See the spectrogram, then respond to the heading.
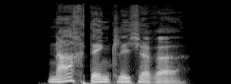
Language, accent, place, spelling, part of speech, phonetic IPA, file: German, Germany, Berlin, nachdenklichere, adjective, [ˈnaːxˌdɛŋklɪçəʁə], De-nachdenklichere.ogg
- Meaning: inflection of nachdenklich: 1. strong/mixed nominative/accusative feminine singular comparative degree 2. strong nominative/accusative plural comparative degree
